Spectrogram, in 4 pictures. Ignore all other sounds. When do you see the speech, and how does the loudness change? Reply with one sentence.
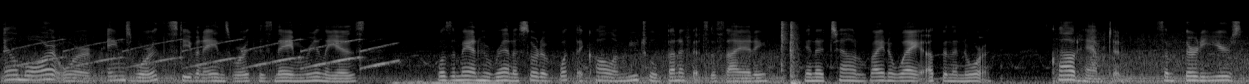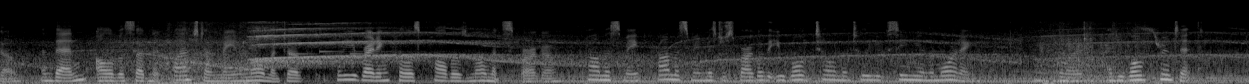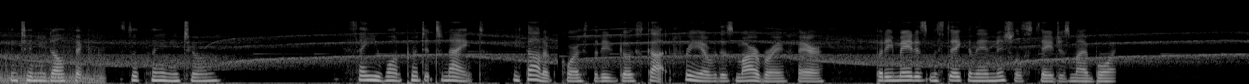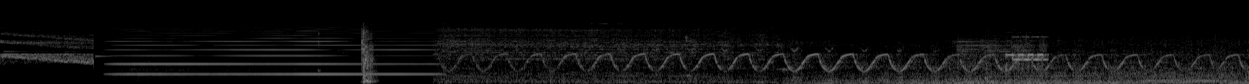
The speech can be heard from 0.0 to 36.1 s, at a steady volume.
